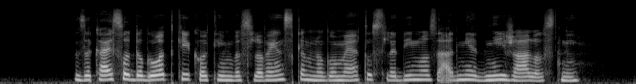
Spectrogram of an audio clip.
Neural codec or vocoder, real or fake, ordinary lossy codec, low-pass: codec, 32 kHz, 1.9 kbps, SNAC; fake; none; 14.4 kHz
